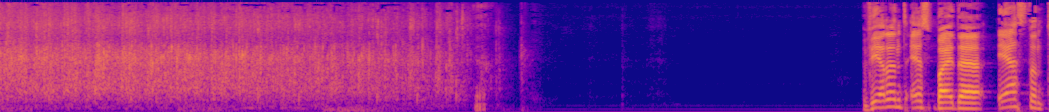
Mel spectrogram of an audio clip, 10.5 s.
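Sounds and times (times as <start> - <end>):
audience applause: 0.0 - 5.2
speech: 8.7 - 10.4.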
